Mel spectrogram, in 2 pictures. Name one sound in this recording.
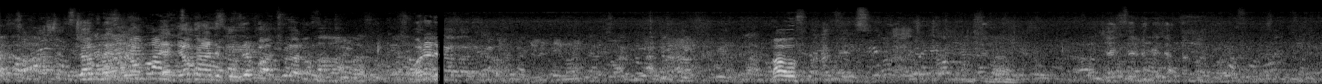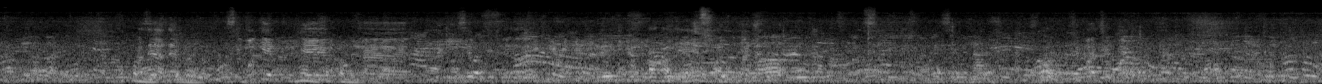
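A crowd of men and women chatter loudly nearby in an echoing hall.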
